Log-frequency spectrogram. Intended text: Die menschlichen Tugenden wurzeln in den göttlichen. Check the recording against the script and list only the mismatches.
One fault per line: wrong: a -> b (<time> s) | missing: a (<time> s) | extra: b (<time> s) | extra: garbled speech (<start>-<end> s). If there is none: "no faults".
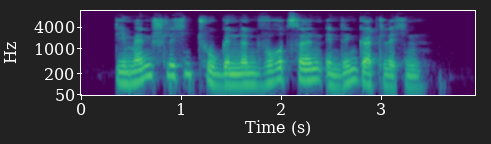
no faults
